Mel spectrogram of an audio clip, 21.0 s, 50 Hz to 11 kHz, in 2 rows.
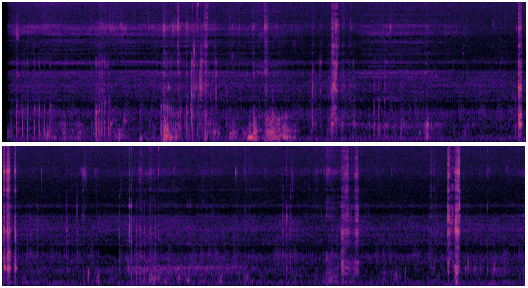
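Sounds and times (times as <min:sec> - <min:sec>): water sloshing and bubbling underwater: 0:00.1 - 0:20.9.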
